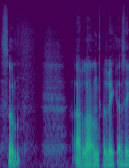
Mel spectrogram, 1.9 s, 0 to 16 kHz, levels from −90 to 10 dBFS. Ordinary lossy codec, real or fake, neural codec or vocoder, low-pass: none; fake; autoencoder, 48 kHz, 32 numbers a frame, DAC-VAE, trained on Japanese speech; 14.4 kHz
